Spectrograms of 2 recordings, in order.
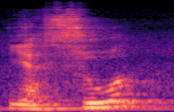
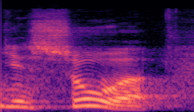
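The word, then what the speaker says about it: ישוע: él no sepa decir el nombre de su propio Mesías de que él no sepa decir yeshua sino que diga y a suba sin la letra Shin con yeshua OK entiendo eso y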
